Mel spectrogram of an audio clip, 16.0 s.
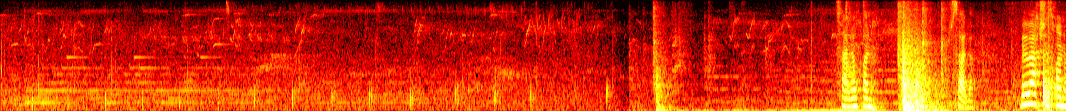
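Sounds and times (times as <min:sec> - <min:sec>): faint bird chirps: 0:00.0 - 0:09.4
footsteps on stone paving: 0:00.0 - 0:09.4, 0:15.2 - 0:16.0.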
